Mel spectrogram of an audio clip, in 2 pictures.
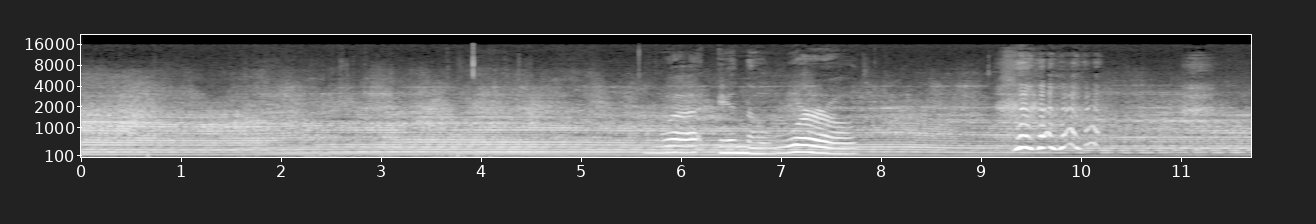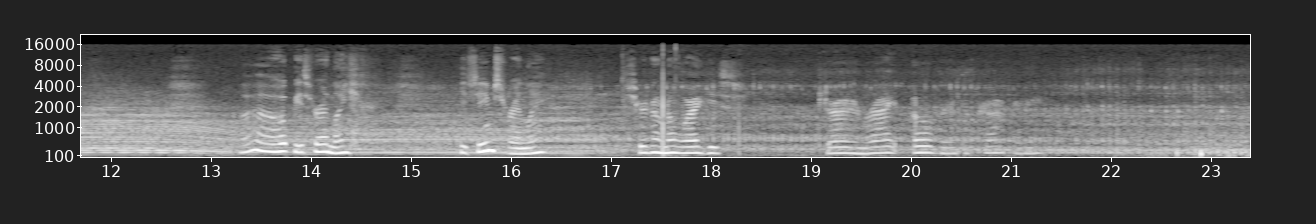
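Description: A paramotor engine drones overhead, its pitch slowly dropping.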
